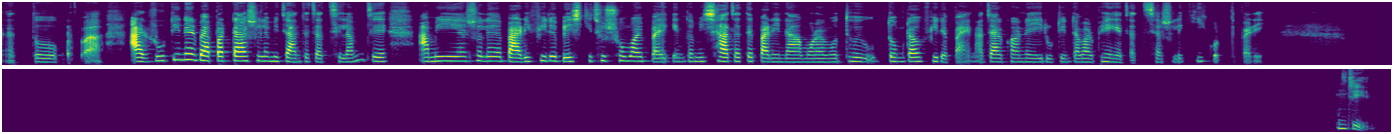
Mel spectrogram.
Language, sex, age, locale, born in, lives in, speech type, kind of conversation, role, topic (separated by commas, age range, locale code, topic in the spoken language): Bengali, female, 30-34, bn-BD, Bangladesh, Bangladesh, conversation, advice, user, জীবনের পরিবর্তনের কারণে আপনার সৃজনশীল রুটিন কীভাবে ভেঙে যাচ্ছে?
